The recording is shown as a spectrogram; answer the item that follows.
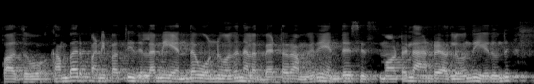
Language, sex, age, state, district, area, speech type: Tamil, male, 18-30, Tamil Nadu, Dharmapuri, rural, spontaneous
